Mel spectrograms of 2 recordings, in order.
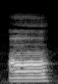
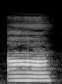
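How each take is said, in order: First: The vowel is nasal, not high in pitch. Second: The vowel is nasal and high in pitch. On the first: "the short form nasal tone" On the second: "the short form high nasal tone"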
